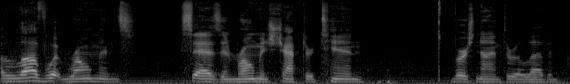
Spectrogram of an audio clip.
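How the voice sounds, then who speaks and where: With a Tennessee accent, a man talks at a very slow pace amid audible room echo. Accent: Southern US (Tennessee). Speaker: pastor. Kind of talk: sermon. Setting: church.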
